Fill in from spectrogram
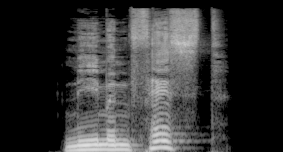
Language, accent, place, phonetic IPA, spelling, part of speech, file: German, Germany, Berlin, [ˌneːmən ˈfɛst], nehmen fest, verb, De-nehmen fest.ogg
- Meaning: inflection of festnehmen: 1. first/third-person plural present 2. first/third-person plural subjunctive I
